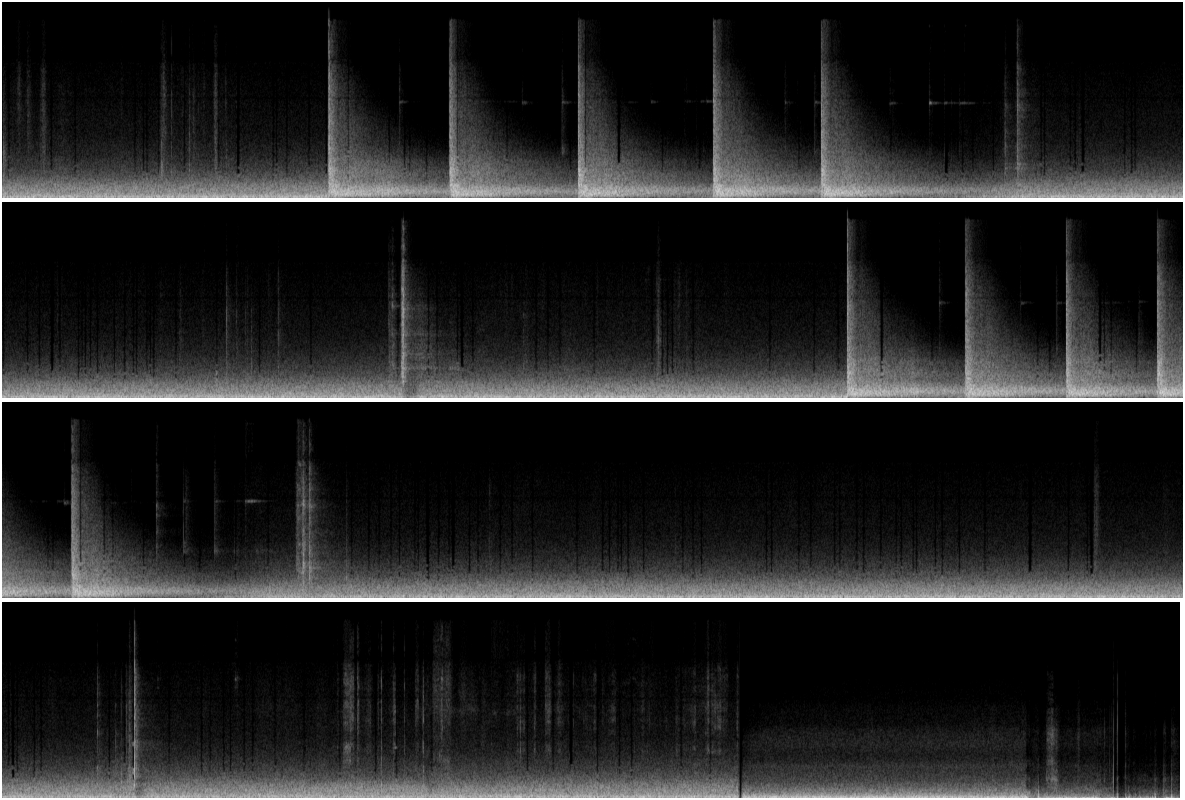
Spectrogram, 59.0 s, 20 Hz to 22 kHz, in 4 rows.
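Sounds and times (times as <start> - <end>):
background hum and hiss: 0.0 - 59.0
handgun shots with echo: 4.1 - 13.0, 19.6 - 20.8, 25.3 - 34.0, 45.4 - 46.6.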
